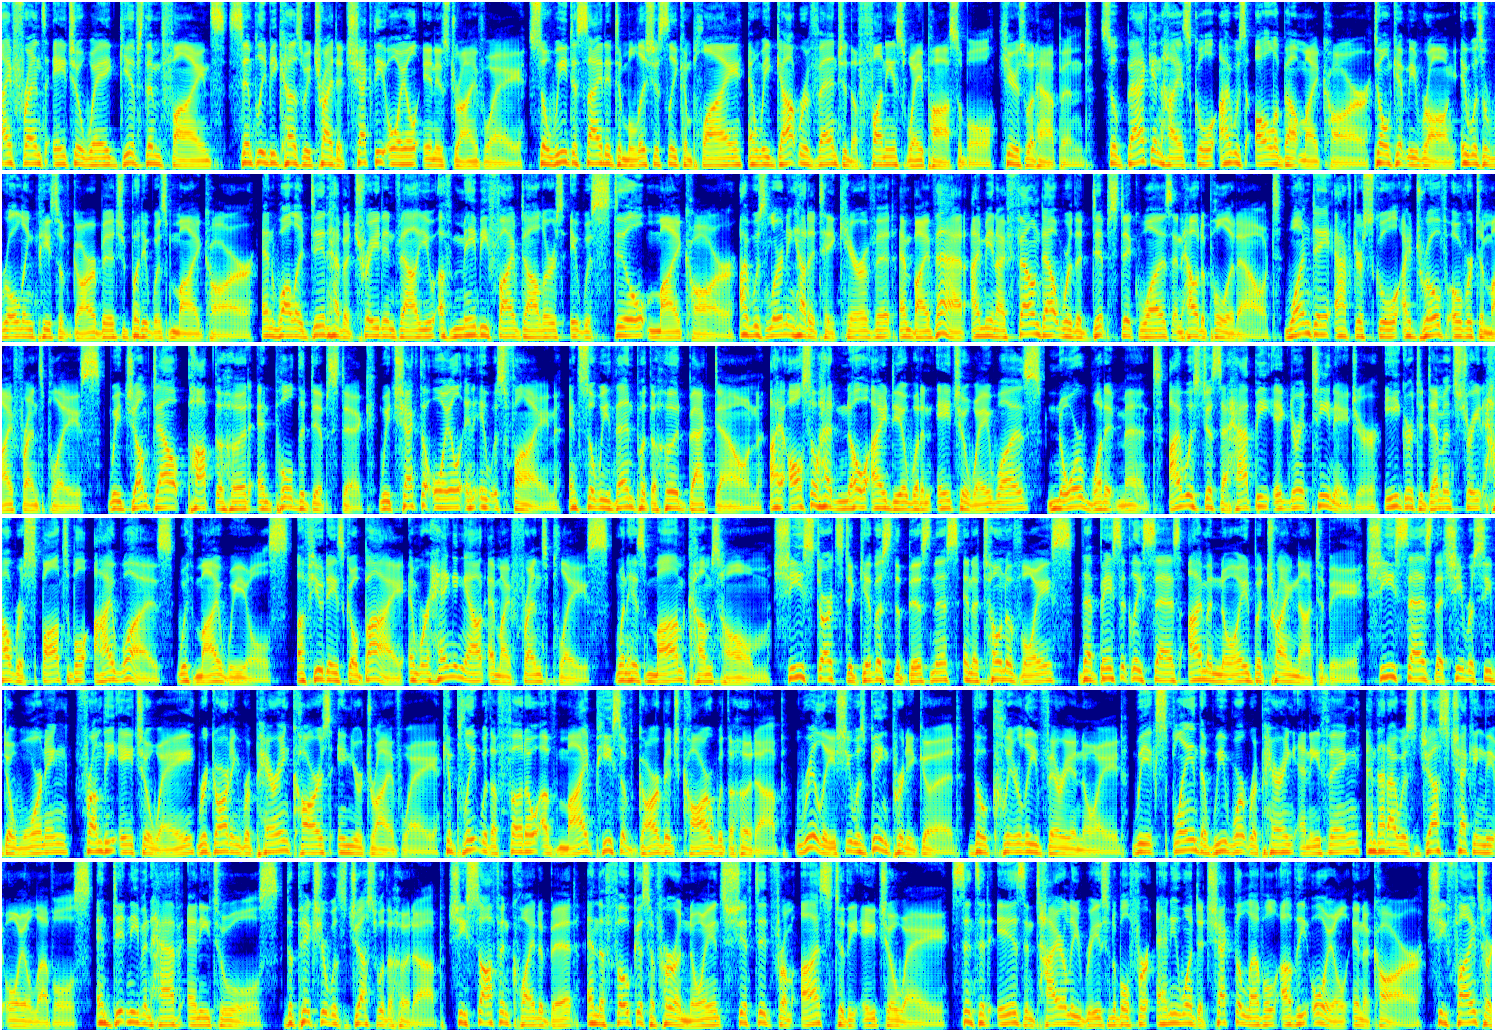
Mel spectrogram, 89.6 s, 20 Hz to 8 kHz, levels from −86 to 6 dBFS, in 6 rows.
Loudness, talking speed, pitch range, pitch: -16 LUFS, 215 wpm, 110-145 Hz, 130 Hz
